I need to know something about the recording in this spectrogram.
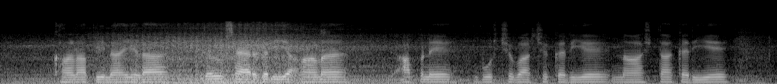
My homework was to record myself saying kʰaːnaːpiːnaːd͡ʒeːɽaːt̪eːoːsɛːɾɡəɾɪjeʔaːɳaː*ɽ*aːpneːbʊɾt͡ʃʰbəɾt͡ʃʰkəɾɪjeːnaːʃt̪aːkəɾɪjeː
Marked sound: incorrect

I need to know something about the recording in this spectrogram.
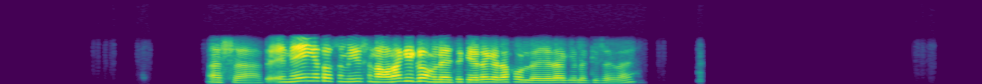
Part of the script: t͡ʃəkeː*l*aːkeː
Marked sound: incorrect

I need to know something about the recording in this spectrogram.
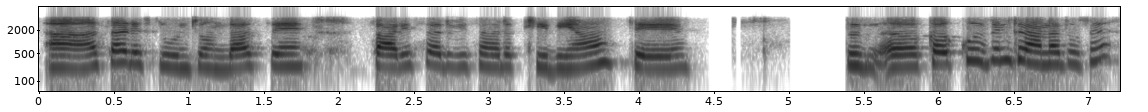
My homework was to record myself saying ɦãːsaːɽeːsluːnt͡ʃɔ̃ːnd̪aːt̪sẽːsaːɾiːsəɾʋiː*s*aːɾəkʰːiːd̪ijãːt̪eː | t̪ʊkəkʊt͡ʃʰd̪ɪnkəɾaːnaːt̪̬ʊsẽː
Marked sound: correct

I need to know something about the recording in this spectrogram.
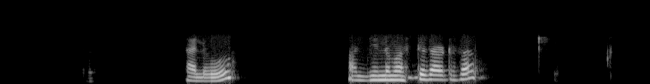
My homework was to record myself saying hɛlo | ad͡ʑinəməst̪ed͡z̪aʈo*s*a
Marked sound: correct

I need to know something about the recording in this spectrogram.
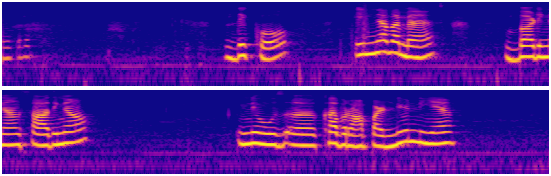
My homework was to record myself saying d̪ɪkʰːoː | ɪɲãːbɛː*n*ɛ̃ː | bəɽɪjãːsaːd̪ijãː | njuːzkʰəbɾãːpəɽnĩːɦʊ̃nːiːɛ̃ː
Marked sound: incorrect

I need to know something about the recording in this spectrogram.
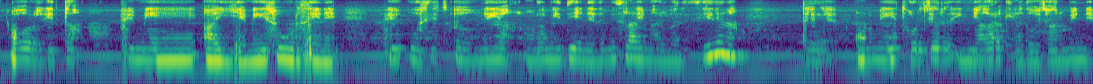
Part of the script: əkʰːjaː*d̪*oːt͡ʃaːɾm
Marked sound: correct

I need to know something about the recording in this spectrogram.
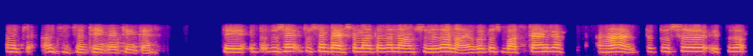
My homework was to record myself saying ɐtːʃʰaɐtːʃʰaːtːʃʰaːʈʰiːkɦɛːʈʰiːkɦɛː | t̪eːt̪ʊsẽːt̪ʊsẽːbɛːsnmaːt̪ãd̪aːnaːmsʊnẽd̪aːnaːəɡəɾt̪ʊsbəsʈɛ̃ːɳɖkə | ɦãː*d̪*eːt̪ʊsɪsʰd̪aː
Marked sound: incorrect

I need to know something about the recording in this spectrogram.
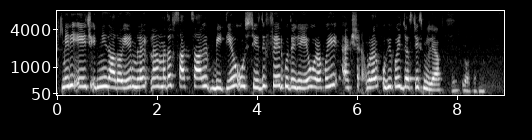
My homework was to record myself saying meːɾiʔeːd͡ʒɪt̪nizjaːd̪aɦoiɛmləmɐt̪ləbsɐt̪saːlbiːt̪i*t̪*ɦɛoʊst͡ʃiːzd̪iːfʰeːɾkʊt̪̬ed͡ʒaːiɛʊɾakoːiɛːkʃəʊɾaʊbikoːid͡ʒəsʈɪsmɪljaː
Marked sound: incorrect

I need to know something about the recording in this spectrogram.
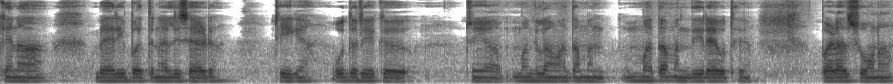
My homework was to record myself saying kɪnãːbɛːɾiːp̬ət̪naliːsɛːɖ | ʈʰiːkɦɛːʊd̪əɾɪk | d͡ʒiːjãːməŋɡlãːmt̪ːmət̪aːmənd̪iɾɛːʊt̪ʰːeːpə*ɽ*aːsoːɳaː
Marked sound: correct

